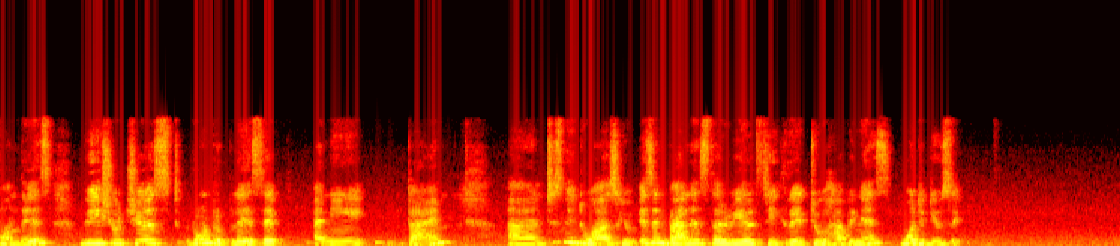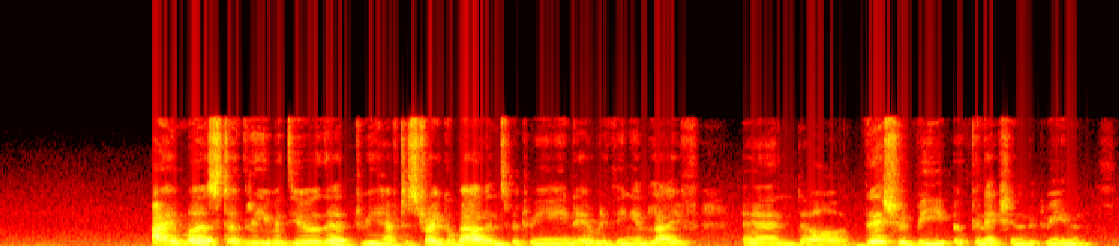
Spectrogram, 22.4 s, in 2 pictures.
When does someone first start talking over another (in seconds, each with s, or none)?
none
